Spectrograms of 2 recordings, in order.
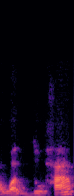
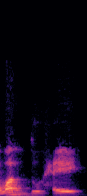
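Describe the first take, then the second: First: The final vowel is an open 'a' sound. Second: The final vowel is an 'e' sound. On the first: "ada yang membaca wadduha" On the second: "pernah kita dengar ya"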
